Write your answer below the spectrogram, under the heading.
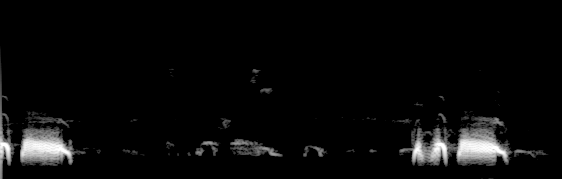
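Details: Spotted dove cooing for training wild-caught birds: a long vibrating coo opens, soft scattered notes follow, then a full phrase of two short hooked notes and a long buzzy coo.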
